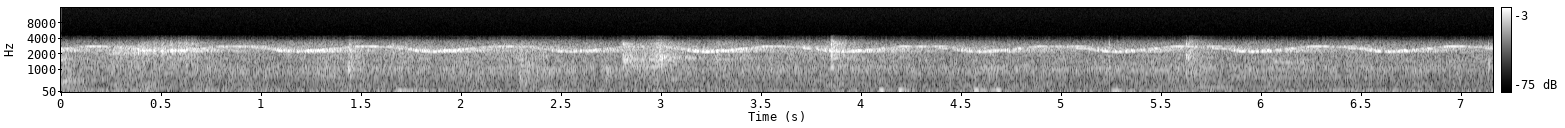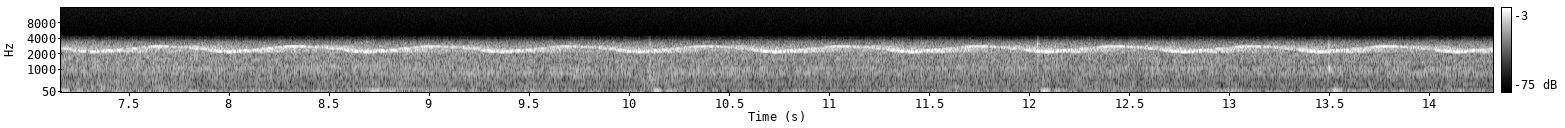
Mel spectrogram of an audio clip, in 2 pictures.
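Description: Low background hum with a faint high-pitched electronic whine that wavers evenly up and down about one and a half times a second, and a few soft taps.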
